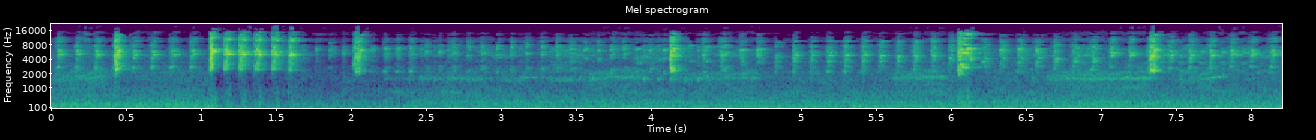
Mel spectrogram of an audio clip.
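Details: Lovebird chatter of fast, pulsed high notes, interrupted repeatedly by loud, harsh squawks, some coming in quick clusters.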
